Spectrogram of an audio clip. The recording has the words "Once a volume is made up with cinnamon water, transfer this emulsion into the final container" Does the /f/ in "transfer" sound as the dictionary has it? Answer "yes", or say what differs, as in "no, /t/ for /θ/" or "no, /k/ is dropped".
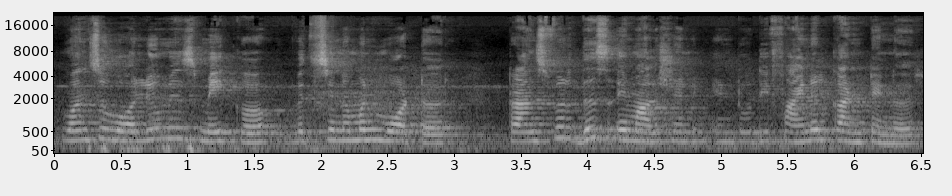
yes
